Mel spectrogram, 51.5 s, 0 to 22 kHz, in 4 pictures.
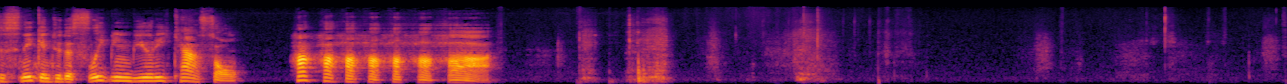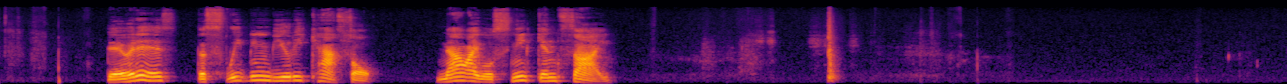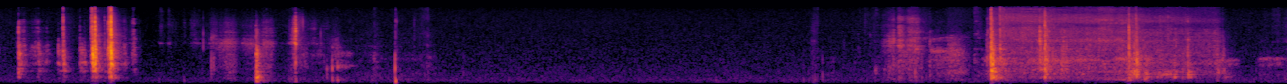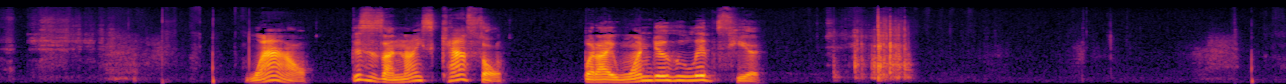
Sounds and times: Speech: 0.0s - 5.0s, 13.9s - 19.1s, 41.0s - 43.8s, 44.4s - 46.3s.

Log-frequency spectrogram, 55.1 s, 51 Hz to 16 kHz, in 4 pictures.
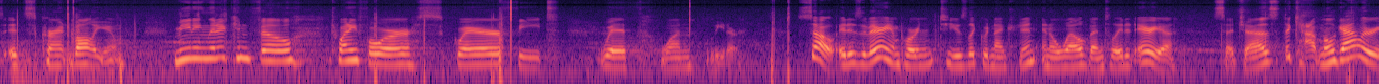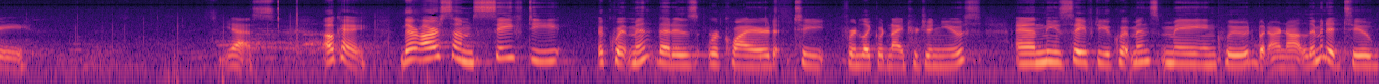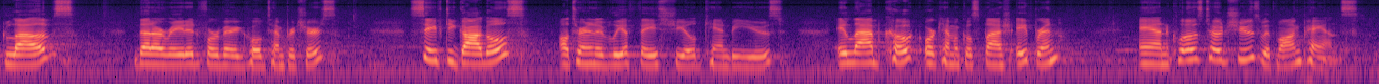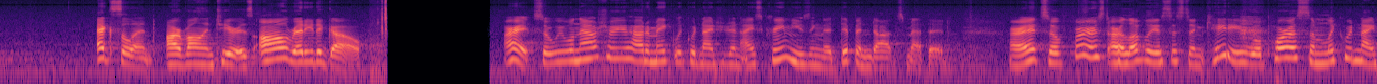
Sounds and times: Speech: 0.0s - 7.4s, 8.0s - 14.7s, 15.9s - 28.4s, 29.0s - 31.0s, 31.7s - 35.4s, 36.0s - 38.3s, 38.9s - 41.2s, 42.4s - 45.0s, 46.4s - 50.9s, 51.5s - 55.1s.

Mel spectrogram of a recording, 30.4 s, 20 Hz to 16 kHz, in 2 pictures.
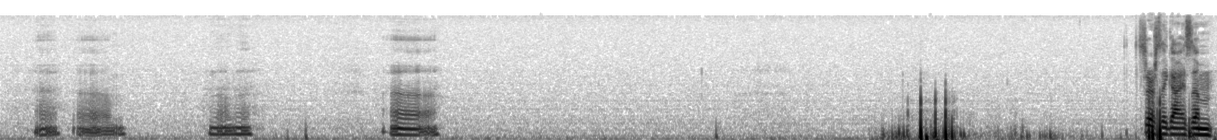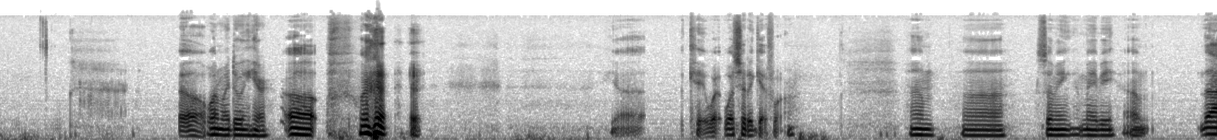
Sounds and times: Inside, small room: 0.0s - 30.4s
Speech: 0.4s - 1.6s, 2.6s - 3.2s, 4.8s - 5.6s, 14.2s - 15.2s, 17.5s - 20.0s, 22.8s - 25.2s, 26.6s - 29.6s, 30.2s - 30.4s.

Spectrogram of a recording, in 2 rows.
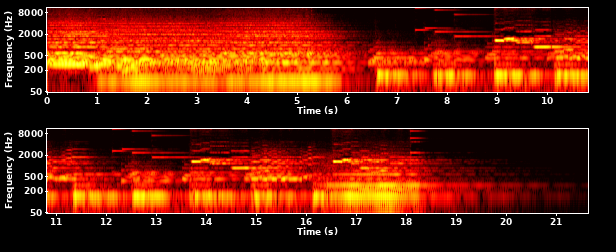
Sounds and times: Music: 0.0s - 21.6s.

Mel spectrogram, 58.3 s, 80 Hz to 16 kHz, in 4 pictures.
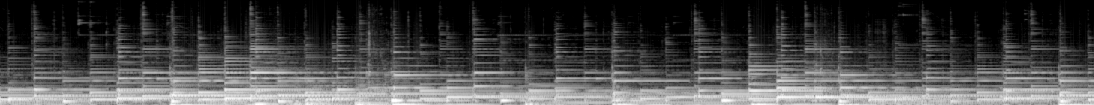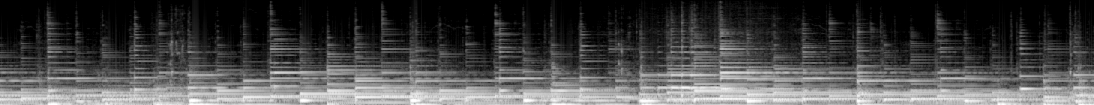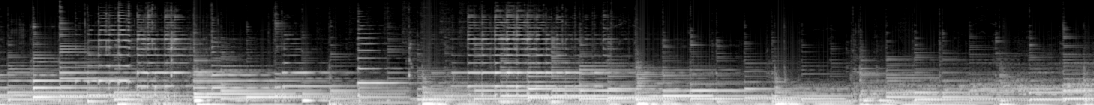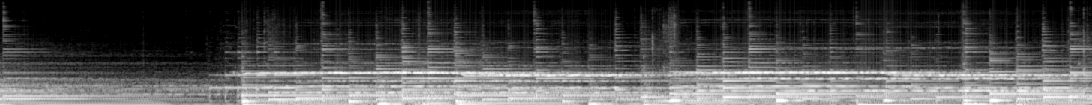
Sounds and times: Pizzicato: 0.0s - 58.3s.

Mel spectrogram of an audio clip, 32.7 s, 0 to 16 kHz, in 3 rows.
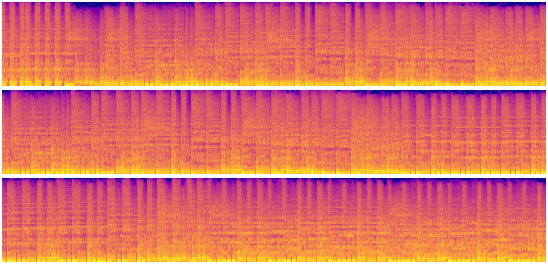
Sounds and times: Video game music: 0.0s - 32.6s.

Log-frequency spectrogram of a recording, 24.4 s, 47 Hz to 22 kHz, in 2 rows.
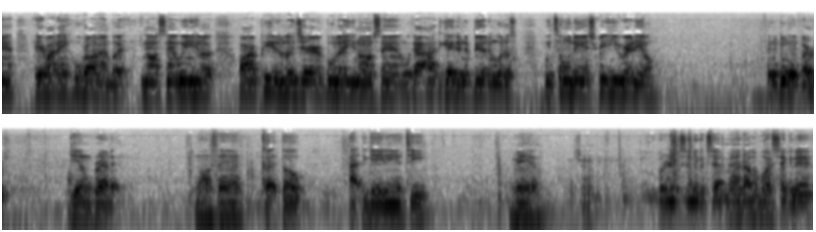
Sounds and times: Speech: 0.0s - 9.9s, 11.4s - 12.4s, 15.0s - 18.6s, 21.8s - 24.3s.

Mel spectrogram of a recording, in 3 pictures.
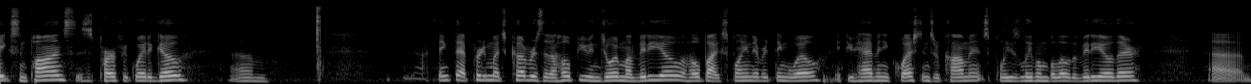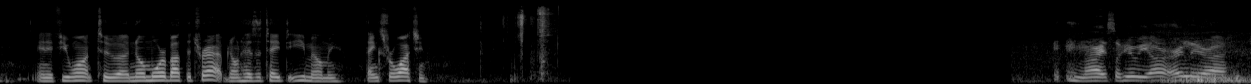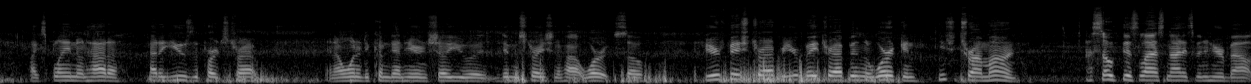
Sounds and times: Outside, rural or natural: 0.0s - 18.3s, 22.6s - 37.5s.

